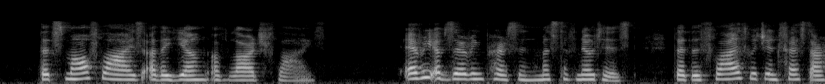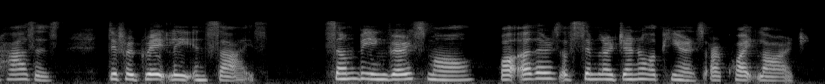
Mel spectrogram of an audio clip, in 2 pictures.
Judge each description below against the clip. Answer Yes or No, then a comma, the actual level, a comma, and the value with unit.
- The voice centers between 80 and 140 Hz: No, high, 225 Hz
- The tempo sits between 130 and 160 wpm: Yes, average, 150 wpm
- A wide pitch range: No, average, 2.8 semitones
